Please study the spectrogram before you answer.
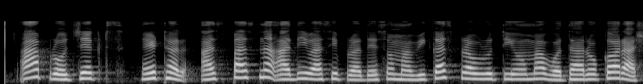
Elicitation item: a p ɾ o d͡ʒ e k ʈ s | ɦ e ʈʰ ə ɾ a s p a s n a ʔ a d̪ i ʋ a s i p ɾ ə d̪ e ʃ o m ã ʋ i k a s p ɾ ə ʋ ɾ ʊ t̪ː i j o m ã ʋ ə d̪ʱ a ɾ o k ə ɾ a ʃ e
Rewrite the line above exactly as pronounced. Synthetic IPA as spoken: a p ɾ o d͡ʒ e k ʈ s | ɦ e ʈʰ ə ɾ a s p a s n a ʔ a d̪ i ʋ a s i p ɾ ə d̪ e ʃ o m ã ʋ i k a s p ɾ ə ʋ ɾ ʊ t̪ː i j o m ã ʋ ə d̪ʱ a ɾ o k ə ɾ a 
